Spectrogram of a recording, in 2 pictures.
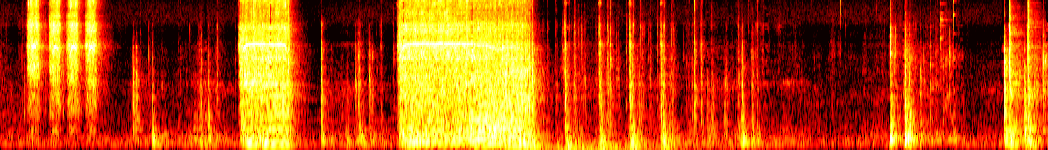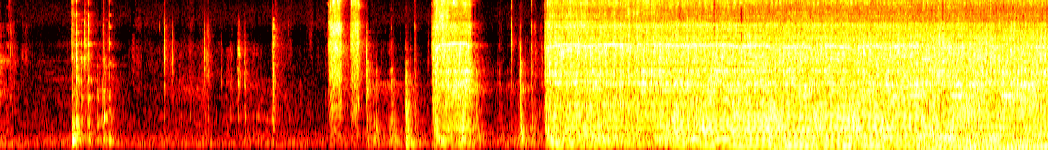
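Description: Cordless power drill or impact driver run in several short bursts, driving control-arm bolts back in, between clicks and knocks of tools. About twenty seconds in, steady music comes in.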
